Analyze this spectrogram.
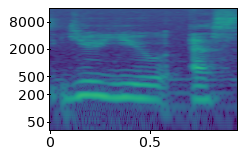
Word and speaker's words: Uusi: I believe the company is pronounced Usi. It's Uusi. So hopefully I'm pronouncing that correctly, but I am so stoked to get this.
